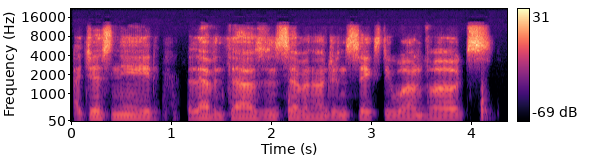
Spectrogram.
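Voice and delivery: slow, deliberate mock Trump voice; imitating Trump. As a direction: drawl out the number like a pushy demand. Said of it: "where he's like".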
